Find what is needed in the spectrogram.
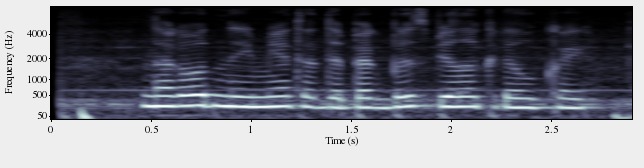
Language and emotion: Russian, neutral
